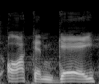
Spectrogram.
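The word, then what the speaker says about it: Ockenga: and whose name everyone doesn't seem to know how to pronounce, it's Ockenguy.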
